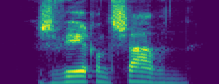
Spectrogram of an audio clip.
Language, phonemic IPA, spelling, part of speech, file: Dutch, /ˈzwerə(n) ˈsamə(n)/, zweren samen, verb, Nl-zweren samen.ogg
- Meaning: inflection of samenzweren: 1. plural present indicative 2. plural present subjunctive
